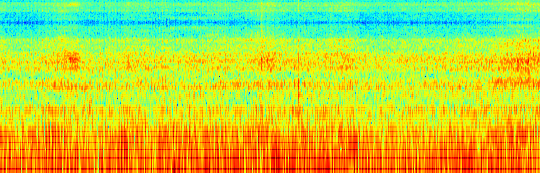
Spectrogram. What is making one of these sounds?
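A dirt bike engine revs and roars close by.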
